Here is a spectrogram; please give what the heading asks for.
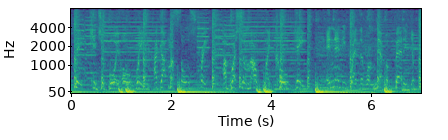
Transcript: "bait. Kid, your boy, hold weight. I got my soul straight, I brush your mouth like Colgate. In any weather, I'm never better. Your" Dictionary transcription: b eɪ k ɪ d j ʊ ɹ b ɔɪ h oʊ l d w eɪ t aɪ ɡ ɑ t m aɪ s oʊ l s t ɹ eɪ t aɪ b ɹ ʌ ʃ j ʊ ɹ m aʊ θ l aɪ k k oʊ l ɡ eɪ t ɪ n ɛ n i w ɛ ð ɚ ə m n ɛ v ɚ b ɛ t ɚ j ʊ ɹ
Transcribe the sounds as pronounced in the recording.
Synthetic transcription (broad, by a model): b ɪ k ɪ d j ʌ ɹ b ɔɪ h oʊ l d w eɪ aɪ ɡ ɑ t m aɪ s oʊ l s t ɹ eɪ t aɪ b ɹ ʌ ʃ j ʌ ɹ m aʊ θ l aɪ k k oʊ l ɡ eɪ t ɪ n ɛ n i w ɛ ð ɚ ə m n ɛ v ɚ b ɛ t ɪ j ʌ ɹ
